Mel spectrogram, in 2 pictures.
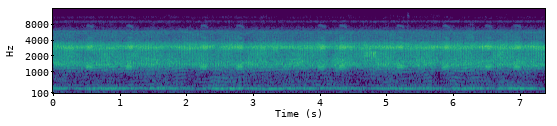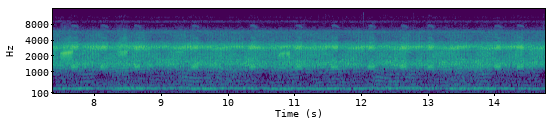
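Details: Numerous frogs call in the Green Corridor, Singapore, following a storm; a continuous 3D soundscape of humming drone and rapid trilling pulses, with intermittent clear high chirps repeating across the whole stretch.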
